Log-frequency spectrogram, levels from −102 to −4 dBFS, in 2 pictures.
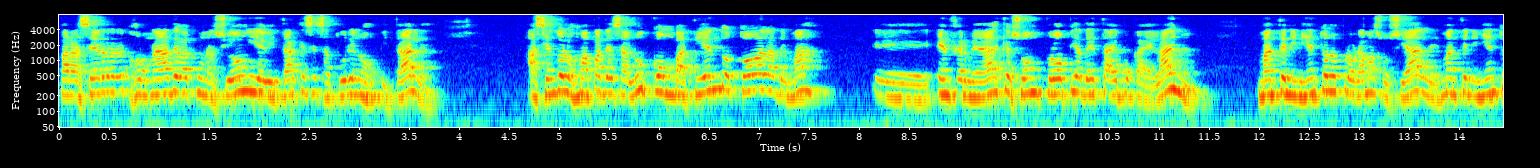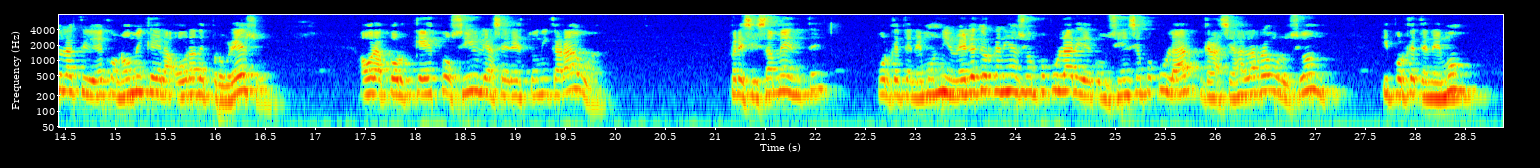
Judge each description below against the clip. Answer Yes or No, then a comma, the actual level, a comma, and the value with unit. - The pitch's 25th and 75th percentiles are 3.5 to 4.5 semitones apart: No, average, 3.0 semitones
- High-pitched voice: Yes, high, 220 Hz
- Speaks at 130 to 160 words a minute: Yes, average, 155 wpm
